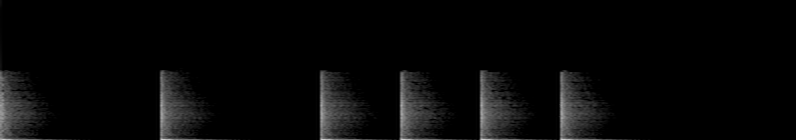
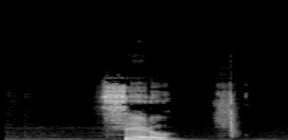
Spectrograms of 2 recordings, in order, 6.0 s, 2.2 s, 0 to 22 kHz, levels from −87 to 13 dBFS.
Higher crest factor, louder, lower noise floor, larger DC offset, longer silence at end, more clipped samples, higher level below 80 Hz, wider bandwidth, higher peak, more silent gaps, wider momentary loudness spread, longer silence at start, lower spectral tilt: about the same, 20 dB vs 16 dB; second, -21 LUFS vs -13 LUFS; about the same, -58 dBFS vs -61 dBFS; neither; first, 1.65 s vs 0.4 s; neither; first, -24 dBFS vs -58 dBFS; first, 11 kHz vs 9.6 kHz; about the same, -2 dBFS vs -2 dBFS; first, 0.80-1.19 s, 1.99-2.39 s vs none; second, 0 LU vs 18 LU; second, 0 s vs 0.75 s; about the same, -3.5 dB/octave vs -3 dB/octave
